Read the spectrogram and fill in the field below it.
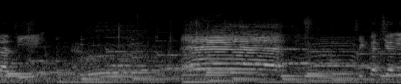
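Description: A Garut sheep bleats loudly and close by in long, wavering cries, with people talking over and between the calls.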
